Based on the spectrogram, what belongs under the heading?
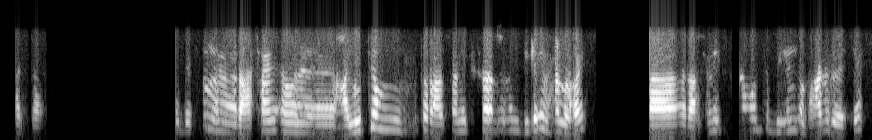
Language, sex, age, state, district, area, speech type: Bengali, male, 30-45, West Bengal, Paschim Medinipur, rural, conversation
